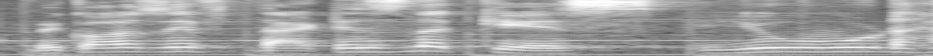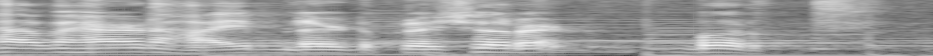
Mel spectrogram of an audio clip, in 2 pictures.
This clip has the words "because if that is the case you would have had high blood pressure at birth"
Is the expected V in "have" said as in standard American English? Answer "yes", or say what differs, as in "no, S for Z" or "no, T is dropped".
yes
